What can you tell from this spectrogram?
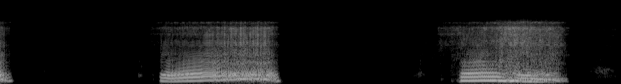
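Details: Woman recorded while asleep, extended one-hour recording: two loud, rattling snores about three seconds apart with silence between; snoring during sleep.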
